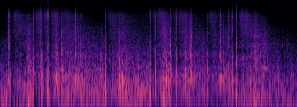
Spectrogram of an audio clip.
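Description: Aerial fireworks display: a rapid barrage of shell bursts, with many sharp bangs in quick succession and a dense rush of noise between them.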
